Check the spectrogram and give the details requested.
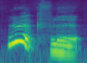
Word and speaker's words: RokFlote: RokFlote.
